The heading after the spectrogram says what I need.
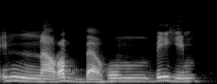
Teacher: মিম সাকিনের ইখফা। মিম সাকিনের ইখফার কারণে এটি একটি গুন্না হচ্ছে এখানে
